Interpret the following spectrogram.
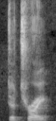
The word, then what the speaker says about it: Detroit: No, it's just Detroit. Then there's the mispronunciation of Illinois to Illinois.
